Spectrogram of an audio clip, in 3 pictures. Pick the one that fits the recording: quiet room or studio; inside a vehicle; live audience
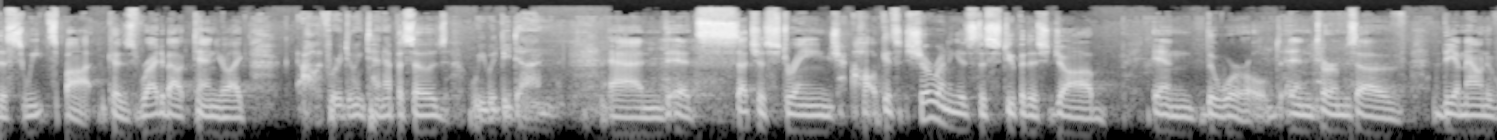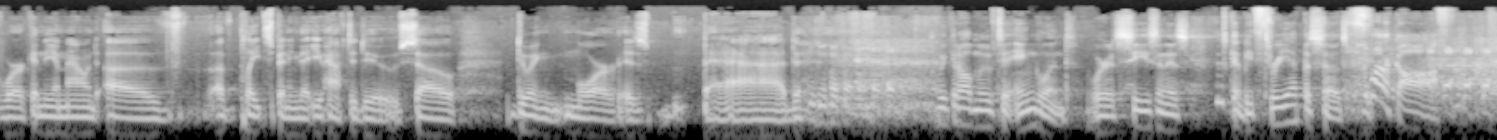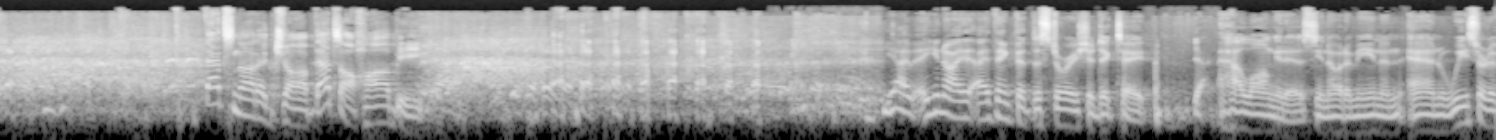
live audience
